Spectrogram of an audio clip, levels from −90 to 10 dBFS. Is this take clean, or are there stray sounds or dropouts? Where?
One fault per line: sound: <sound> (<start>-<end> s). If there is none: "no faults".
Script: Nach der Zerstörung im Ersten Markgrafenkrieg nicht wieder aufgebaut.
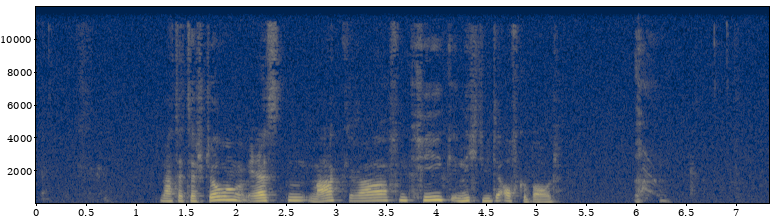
sound: cough (6.0-6.4 s)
